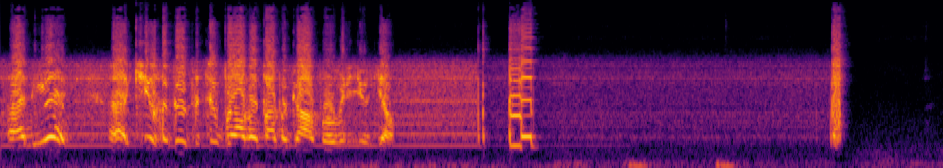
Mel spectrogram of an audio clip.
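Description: A handheld radio hisses with static, then cuts off sharply.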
